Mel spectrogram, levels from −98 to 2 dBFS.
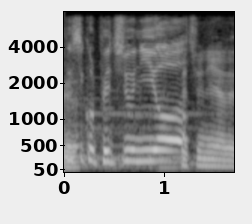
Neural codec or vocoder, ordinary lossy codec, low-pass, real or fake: none; none; 7.2 kHz; real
